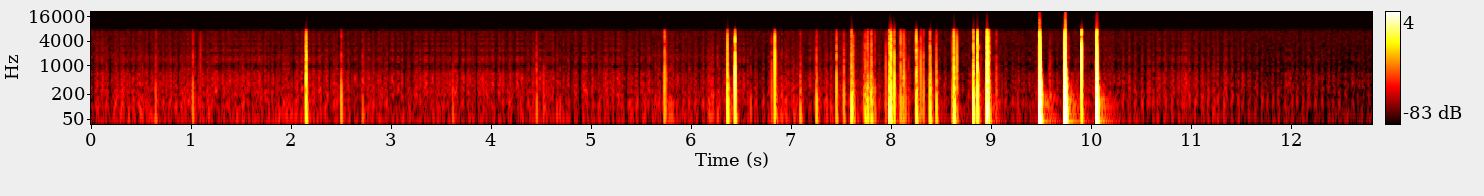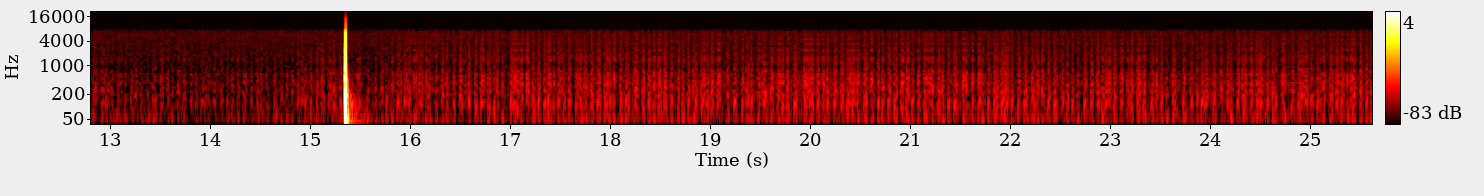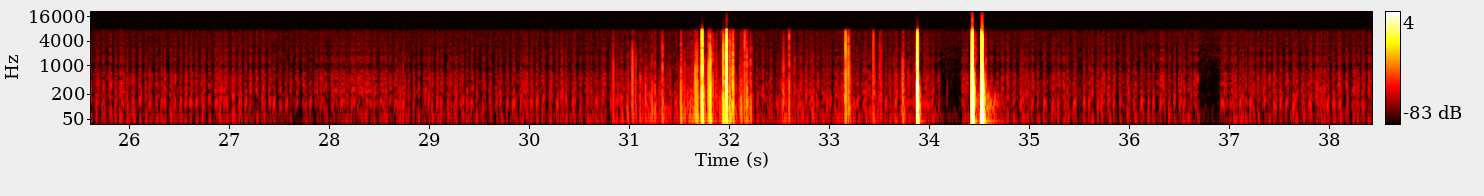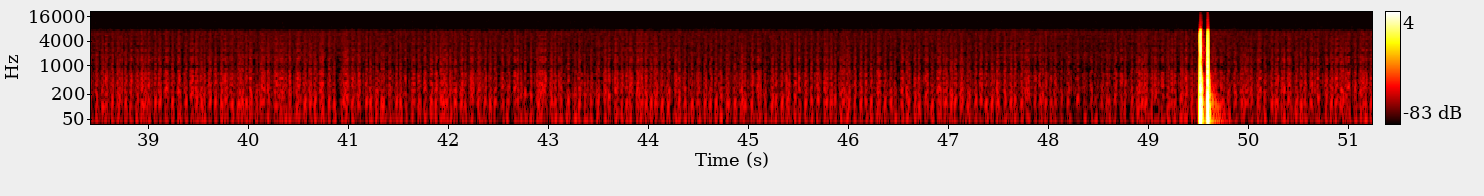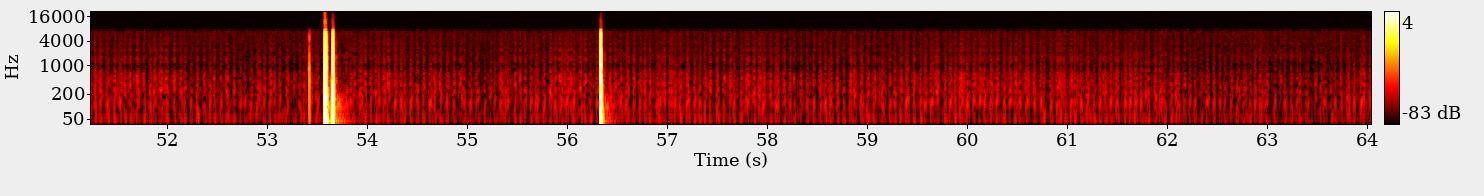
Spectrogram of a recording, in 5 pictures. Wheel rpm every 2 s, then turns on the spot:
220, 230, 230, 230, 230, 230, 230, 230, 220, 230, 240, 230, 230, 230, 230, 230, 230, 200, 190, 190, 210, 230, 230, 230, 230, 240, 230, 230, 230, 240, 230, 220.
none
